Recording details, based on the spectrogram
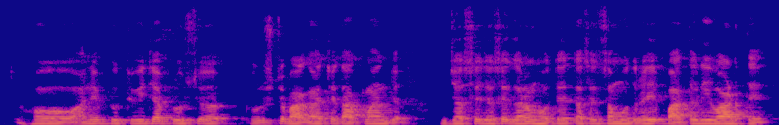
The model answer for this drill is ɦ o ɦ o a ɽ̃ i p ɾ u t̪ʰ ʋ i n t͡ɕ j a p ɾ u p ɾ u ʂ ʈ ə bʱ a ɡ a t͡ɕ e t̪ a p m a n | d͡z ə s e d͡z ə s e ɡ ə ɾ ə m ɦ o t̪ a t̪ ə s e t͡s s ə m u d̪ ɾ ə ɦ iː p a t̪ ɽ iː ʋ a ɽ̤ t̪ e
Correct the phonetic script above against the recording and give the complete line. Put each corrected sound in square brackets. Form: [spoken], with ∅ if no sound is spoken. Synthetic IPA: ɦ o ɦ o a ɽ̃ i p ɾ u t̪ʰ ʋ i [∅] t͡ɕ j a p ɾ u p ɾ u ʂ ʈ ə bʱ a ɡ a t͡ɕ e t̪ a p m a n | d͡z ə s e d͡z ə s e ɡ ə ɾ ə m ɦ o t̪ [e] t̪ ə s e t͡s s ə m u d̪ ɾ ə ɦ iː p a t̪ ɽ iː ʋ a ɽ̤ t̪ e

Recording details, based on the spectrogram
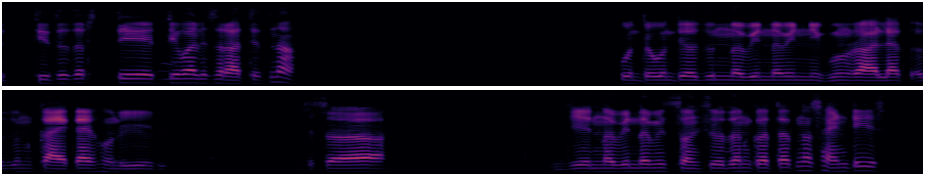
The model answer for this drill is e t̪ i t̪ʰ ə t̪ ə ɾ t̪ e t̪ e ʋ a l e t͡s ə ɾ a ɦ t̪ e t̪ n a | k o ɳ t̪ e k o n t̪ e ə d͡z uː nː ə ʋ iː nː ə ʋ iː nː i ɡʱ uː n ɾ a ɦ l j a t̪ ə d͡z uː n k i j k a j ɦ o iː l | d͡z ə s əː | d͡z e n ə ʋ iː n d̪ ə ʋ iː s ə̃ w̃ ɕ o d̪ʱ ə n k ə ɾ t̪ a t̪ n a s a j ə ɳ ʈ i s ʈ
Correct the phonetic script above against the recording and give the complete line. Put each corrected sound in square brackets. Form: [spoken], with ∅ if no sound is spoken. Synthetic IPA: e t̪ i t̪ʰ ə t̪ ə ɾ t̪ e t̪ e ʋ a l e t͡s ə ɾ a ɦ t̪ e t̪ n a | k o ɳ t̪ e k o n t̪ e ə d͡z uː nː ə ʋ iː nː ə ʋ iː nː i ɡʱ uː n ɾ a ɦ l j a t̪ ə d͡z uː n k [a] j k a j ɦ o iː l | d͡z ə s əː | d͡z e n ə ʋ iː n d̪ ə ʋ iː s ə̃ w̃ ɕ o d̪ʱ ə n k ə ɾ t̪ a t̪ n a s a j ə ɳ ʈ i s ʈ

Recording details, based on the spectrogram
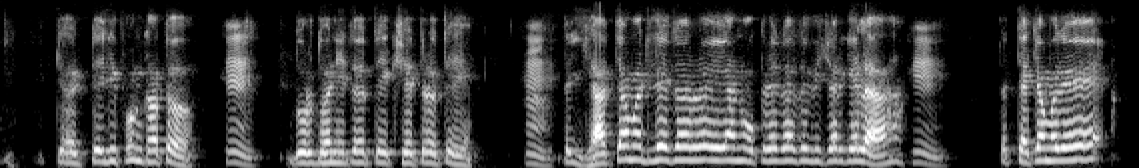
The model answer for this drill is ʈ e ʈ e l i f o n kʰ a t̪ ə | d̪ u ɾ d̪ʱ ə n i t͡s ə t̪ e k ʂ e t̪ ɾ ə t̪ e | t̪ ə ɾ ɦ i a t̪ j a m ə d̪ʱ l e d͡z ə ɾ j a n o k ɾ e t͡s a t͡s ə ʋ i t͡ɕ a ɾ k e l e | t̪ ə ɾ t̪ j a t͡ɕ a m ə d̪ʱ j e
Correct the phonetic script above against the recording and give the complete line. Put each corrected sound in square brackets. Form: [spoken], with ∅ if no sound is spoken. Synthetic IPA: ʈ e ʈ e l i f o n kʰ a t̪ ə | d̪ u ɾ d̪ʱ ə n i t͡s ə t̪ e k ʂ e t̪ ɾ ə t̪ e | t̪ ə ɾ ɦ [j] a t̪ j a m ə d̪ʱ l e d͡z ə ɾ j a n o k ɾ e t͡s a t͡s ə ʋ i t͡ɕ a ɾ k e l [a] | t̪ ə ɾ t̪ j a t͡ɕ a m ə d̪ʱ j e

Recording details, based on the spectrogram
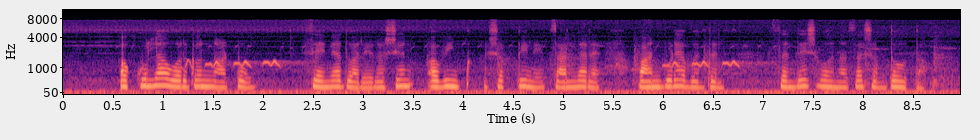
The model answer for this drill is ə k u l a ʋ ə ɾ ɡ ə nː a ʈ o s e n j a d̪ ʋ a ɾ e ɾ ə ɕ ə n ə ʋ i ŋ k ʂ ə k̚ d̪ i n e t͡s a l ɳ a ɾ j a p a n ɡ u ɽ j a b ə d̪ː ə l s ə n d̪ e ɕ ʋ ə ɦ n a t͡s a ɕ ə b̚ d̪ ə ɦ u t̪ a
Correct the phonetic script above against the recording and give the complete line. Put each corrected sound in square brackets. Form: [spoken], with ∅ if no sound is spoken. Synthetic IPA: ə k u l a ʋ ə ɾ ɡ ə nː a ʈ o s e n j a d̪ ʋ a ɾ e ɾ ə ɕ ə n ə ʋ i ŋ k [ɕ] ə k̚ [t̪] i n e t͡s a l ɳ a ɾ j a p a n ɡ u ɽ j a b ə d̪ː ə l s ə n d̪ e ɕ ʋ ə ɦ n a t͡s a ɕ ə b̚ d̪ ə ɦ [o] t̪ a

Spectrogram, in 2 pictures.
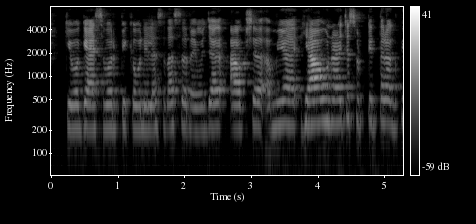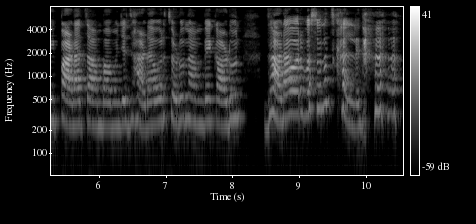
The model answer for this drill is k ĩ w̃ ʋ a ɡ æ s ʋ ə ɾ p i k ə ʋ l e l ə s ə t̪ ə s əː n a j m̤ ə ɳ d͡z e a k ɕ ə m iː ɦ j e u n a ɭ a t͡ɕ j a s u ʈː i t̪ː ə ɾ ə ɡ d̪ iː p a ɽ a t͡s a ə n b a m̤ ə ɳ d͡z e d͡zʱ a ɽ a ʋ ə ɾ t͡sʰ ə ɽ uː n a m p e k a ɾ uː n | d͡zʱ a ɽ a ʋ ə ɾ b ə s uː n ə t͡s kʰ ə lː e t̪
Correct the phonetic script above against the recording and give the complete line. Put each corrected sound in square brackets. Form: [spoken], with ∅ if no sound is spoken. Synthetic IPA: k ĩ w̃ ʋ a ɡ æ s ʋ ə ɾ p i k ə ʋ l e l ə s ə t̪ ə s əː n a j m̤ ə ɳ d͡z e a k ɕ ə m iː ɦ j [a] u n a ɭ a t͡ɕ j a s u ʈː i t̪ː ə ɾ ə ɡ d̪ iː p a ɽ a t͡s a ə [m] b a m̤ ə ɳ d͡z e d͡zʱ a ɽ a ʋ ə ɾ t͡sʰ ə ɽ uː n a m [b] e k a [ɽ] uː n | d͡zʱ a ɽ a ʋ ə ɾ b ə s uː n ə t͡s kʰ [a] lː e t̪

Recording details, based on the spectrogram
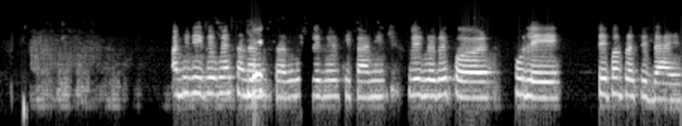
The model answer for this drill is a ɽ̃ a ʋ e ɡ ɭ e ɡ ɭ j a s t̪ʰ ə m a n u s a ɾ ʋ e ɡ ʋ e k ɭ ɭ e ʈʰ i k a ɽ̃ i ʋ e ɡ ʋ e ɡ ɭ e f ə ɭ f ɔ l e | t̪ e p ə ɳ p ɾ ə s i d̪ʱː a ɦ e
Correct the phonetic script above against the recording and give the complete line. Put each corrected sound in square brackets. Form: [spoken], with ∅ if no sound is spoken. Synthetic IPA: a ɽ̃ [i] ʋ e ɡ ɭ e ɡ ɭ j a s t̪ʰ ə [n] a n u s a ɾ ʋ e ɡ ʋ e [ɡ] ɭ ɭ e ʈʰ i k a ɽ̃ i ʋ e ɡ ʋ e ɡ ɭ e f ə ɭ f [u] l e | t̪ e p ə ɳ p ɾ ə s i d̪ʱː a ɦ e

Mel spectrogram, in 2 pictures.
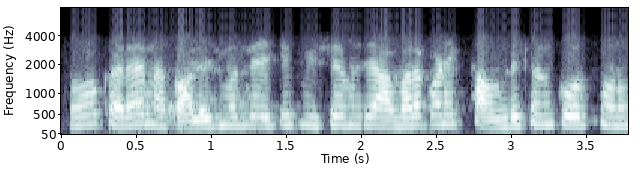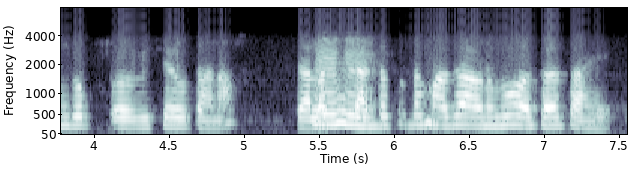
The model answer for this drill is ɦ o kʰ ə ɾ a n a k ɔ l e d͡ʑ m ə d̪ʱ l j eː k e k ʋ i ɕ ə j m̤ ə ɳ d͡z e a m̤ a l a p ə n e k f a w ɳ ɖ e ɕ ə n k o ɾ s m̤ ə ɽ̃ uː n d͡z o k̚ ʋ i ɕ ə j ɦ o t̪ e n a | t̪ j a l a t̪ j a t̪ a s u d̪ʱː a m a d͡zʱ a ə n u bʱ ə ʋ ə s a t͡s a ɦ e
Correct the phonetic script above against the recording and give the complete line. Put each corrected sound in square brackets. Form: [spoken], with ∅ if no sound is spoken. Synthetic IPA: ɦ o kʰ ə ɾ a n a k ɔ l e d͡ʑ m ə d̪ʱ l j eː k e k ʋ i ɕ ə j m̤ ə ɳ d͡z e a m̤ a l a p ə [ɳ] e k f a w ɳ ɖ e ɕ ə n k o ɾ s m̤ ə ɽ̃ uː n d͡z o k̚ ʋ i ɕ ə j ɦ o t̪ [a] n a | t̪ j a l a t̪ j a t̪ a s u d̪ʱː a m a d͡zʱ a ə n u bʱ ə ʋ ə s a t͡s a ɦ e

